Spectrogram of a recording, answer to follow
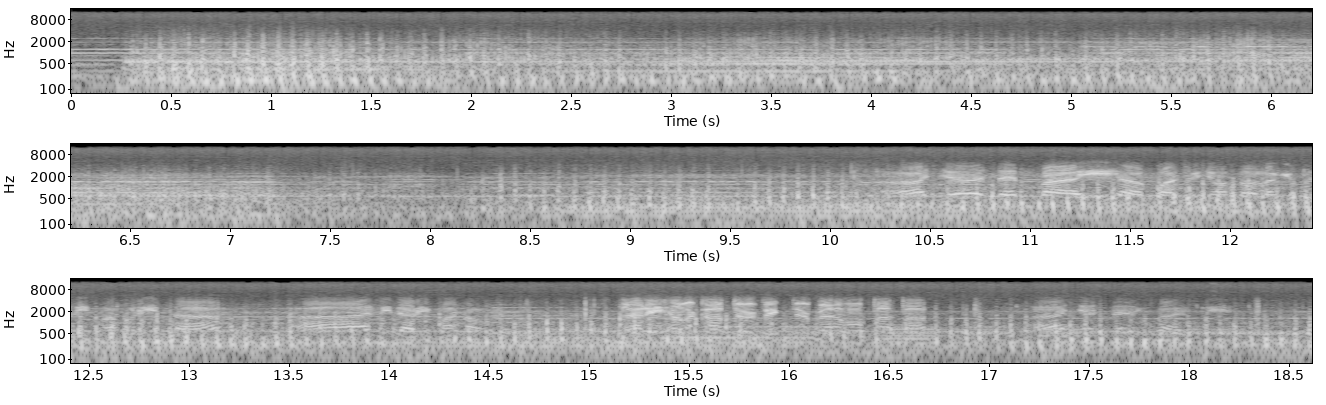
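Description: Helicopter rotor and engine, heard from inside the cabin, starting abruptly and running steadily. From about ten seconds in, voices talk over it.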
